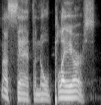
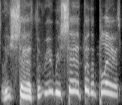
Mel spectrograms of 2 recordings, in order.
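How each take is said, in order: First: Said in the usual way. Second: High, slow, whiny mock pity; sarcastic high whine of pity; mock sympathetic voice. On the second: Mocking those who pity players.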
